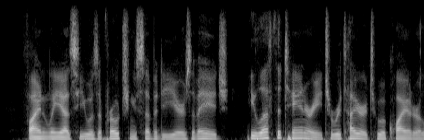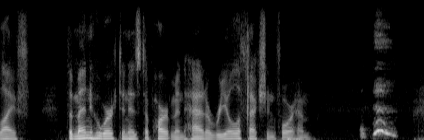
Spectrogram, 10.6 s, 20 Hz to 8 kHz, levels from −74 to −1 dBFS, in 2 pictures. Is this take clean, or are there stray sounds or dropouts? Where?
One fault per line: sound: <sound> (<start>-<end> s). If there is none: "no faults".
sound: laugh (9.8-10.3 s)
